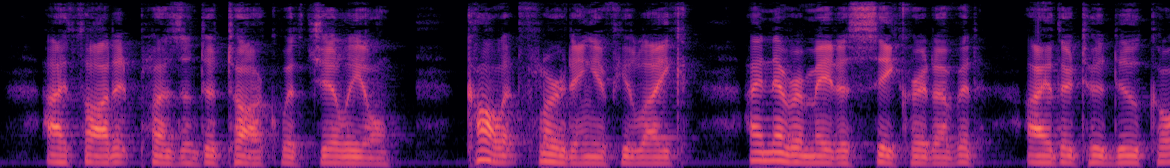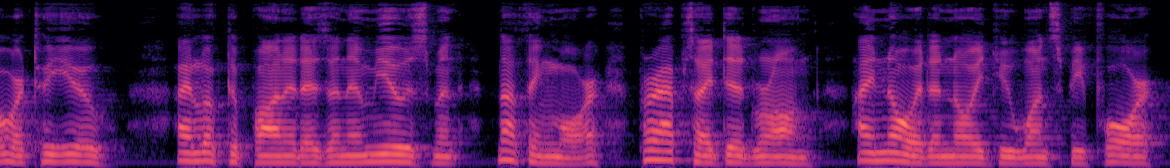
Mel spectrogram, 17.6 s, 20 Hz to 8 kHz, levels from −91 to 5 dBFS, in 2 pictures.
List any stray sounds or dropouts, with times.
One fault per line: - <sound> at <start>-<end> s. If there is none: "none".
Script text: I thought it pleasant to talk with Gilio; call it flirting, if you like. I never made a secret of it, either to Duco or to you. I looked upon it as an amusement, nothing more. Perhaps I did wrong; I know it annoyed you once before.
none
